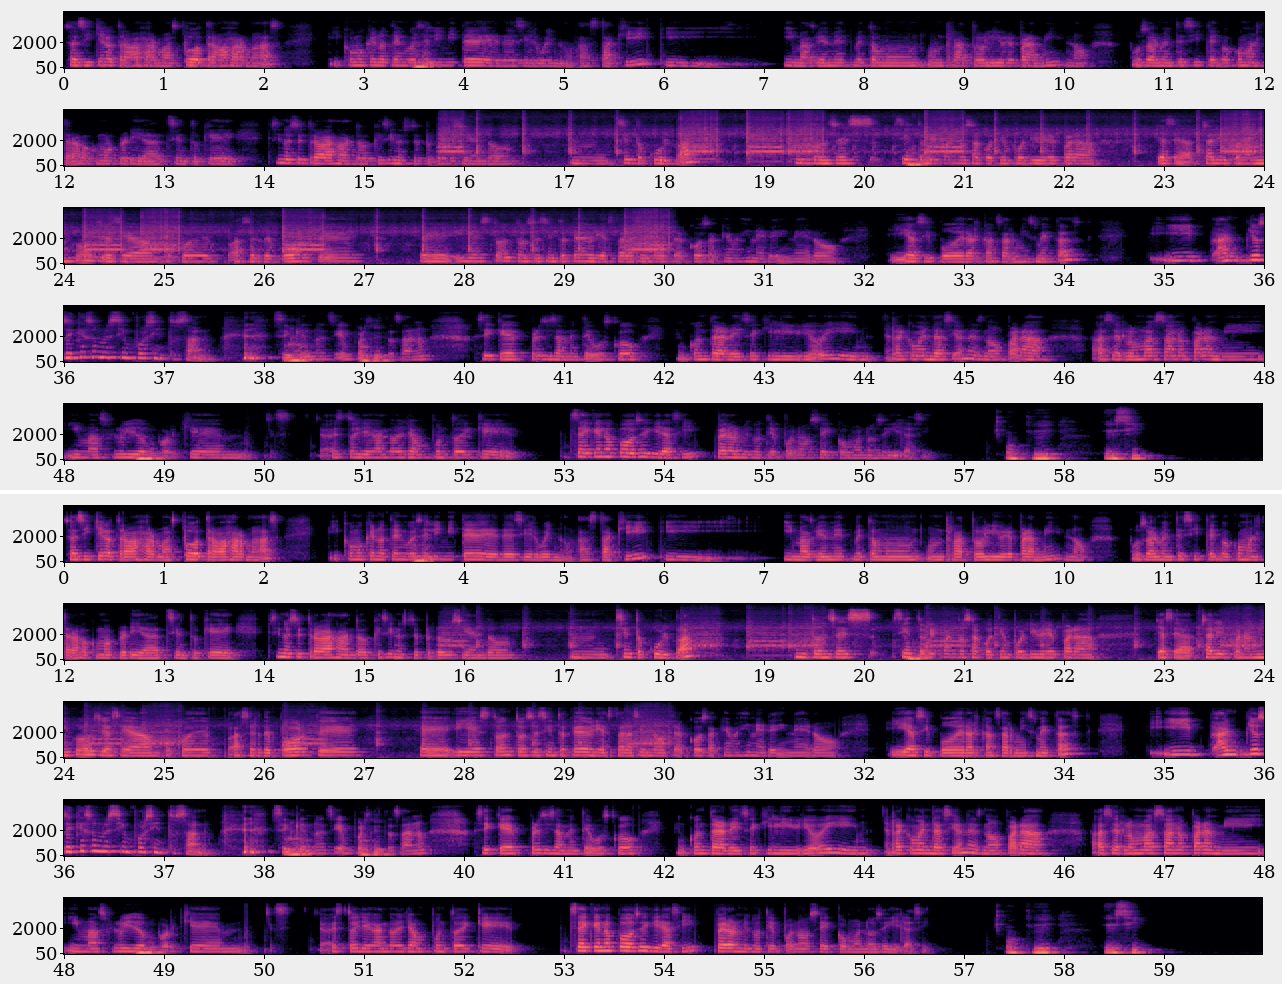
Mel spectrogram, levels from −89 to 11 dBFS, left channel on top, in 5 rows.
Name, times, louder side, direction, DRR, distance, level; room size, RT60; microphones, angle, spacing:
voice 1, 0.0-6.8 7.2-16.5 17.1-18.3 19.3-26.9 27.6-31.7 32.3-34.1 34.4-34.5 34.9-49.8 50.1-50.2 50.5-52.5 53.1-56.6, right 3 dB, 85° right, 0.5 m, -29 dB
sound 1, 15.7-30.1, left 5 dB, 70° left, 0.5 m, -37 dB
voice 2, 38.2-38.5 38.9-39.2 48.7-48.9 57.4-58.0 58.4-58.7, left 1 dB, 10° right, 0.5 m, -24 dB
5.1 x 2.4 x 2.6 m
head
